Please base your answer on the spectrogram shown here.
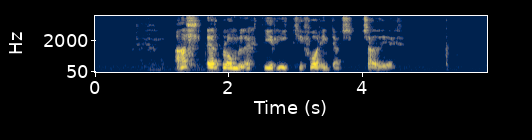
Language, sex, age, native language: Icelandic, male, 50-59, Icelandic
